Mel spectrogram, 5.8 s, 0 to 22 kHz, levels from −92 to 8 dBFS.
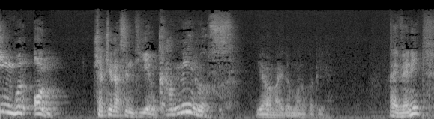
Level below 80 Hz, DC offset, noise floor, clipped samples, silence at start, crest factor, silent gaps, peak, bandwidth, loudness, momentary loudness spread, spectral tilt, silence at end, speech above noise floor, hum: -46 dBFS; under 0.1%; -47 dBFS; under 0.1%; 0 s; 16 dB; none; -4 dBFS; 16 kHz; -20 LUFS; 16 LU; -5 dB/octave; 0 s; 28 dB; none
